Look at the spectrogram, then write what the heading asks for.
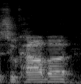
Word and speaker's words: Sucaba: the 2014 vintage of i pronounce it tsukaba abacus backwards a true english barley wine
